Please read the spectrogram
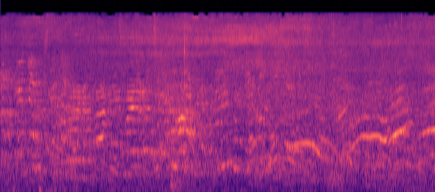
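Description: Several people's voices talking and calling at once, overlapping and indistinct, with no clear words.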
